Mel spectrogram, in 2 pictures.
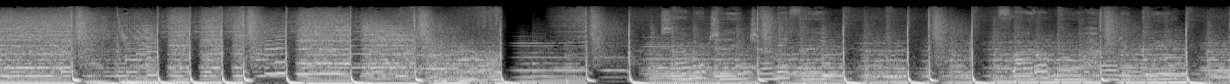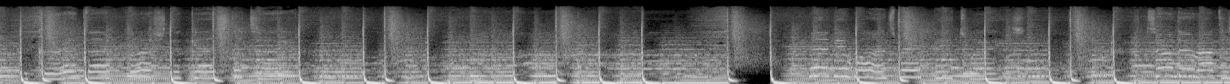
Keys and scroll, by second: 6.4 alt+a.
